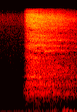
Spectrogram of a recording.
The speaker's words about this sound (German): Und wirklich tief in den Bauch einatmen. Richtig, richtig tief.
